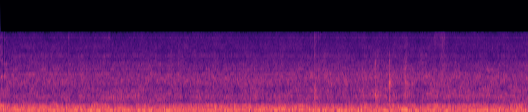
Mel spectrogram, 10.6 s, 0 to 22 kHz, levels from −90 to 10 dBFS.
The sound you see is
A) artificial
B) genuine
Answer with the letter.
A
